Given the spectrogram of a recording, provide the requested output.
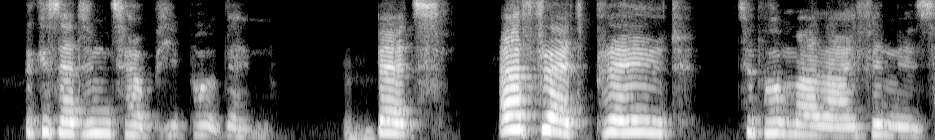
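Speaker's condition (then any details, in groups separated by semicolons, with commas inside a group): Deafness, severe; vocabulary partly picked up from reading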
